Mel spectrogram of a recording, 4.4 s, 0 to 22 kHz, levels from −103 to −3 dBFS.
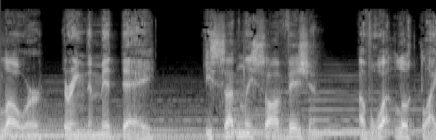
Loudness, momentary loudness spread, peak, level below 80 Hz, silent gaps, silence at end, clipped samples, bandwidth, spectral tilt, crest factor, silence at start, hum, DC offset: -23 LUFS; 8 LU; -6 dBFS; -42 dBFS; none; 0 s; under 0.1%; 16 kHz; -5 dB/octave; 18 dB; 0 s; none; under 0.1%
